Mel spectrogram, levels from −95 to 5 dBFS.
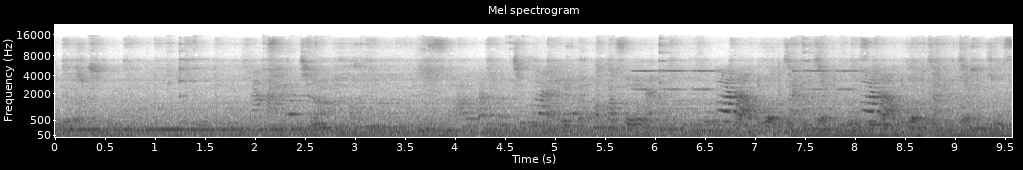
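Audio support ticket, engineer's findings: Doubled audio track from 7.38 s to end: full-band second copy about 1.5 s behind, roughly equal level, cutting in abruptly. Likely a slower second capture path or misaligned edit. Unlike echo: single copy, no decay, no room colour.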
